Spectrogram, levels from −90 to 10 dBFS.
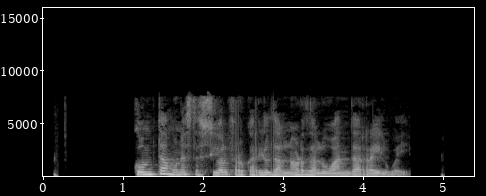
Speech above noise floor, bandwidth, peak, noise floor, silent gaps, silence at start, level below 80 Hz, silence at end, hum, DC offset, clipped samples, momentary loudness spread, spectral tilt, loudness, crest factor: over 66 dB; 8 kHz; -8 dBFS; under -90 dBFS; 0.20-1.13 s, 4.60-4.96 s; 0.15 s; -56 dBFS; 0.4 s; none; under 0.1%; under 0.1%; 12 LU; -6.5 dB/octave; -25 LUFS; 18 dB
